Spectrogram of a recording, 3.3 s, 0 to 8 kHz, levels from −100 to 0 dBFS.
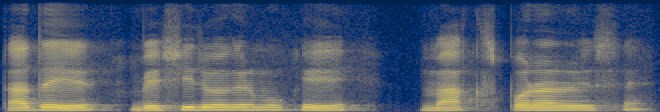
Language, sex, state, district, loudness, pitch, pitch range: Bengali, male, West Bengal, Cooch Behar, -16 LUFS, 165 Hz, 155-170 Hz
